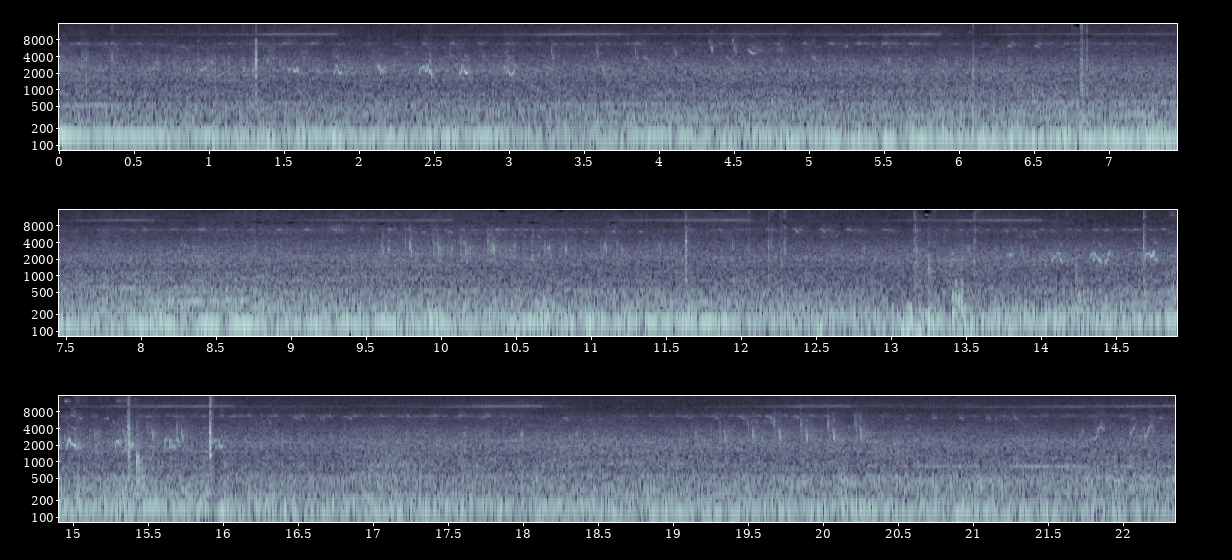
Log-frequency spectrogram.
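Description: Engine idling as a steady low hum that weakens about halfway through, with birds chirping.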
